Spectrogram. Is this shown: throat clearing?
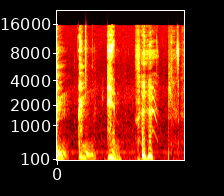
yes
